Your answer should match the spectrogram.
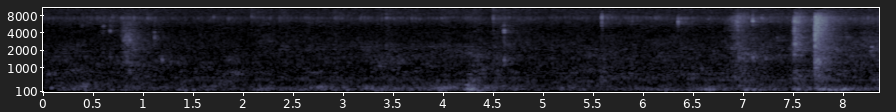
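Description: Near silence, with a few faint soft clicks from the lips and a thin lip brush as liquid lipstick is brushed on; the clearest clicks come near the end.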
